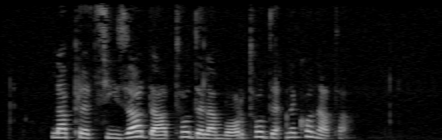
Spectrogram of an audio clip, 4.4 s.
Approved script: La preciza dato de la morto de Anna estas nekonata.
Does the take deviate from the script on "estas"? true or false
true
